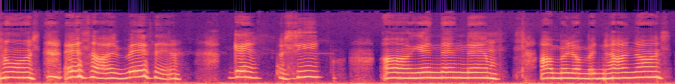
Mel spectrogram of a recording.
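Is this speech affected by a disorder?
Yes: ALS; diagnosed at about age 35.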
